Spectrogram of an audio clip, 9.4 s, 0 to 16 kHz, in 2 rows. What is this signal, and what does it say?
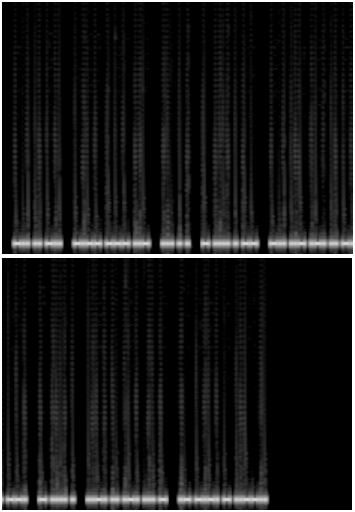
Morse code, heard as a keyed tone, about 46 wpm, 700 Hz. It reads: DID YOU SEE THEM DURING THE FIRST ACT?
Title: Sentences from Top 1000 Words - Review Part 2 - 45wpm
